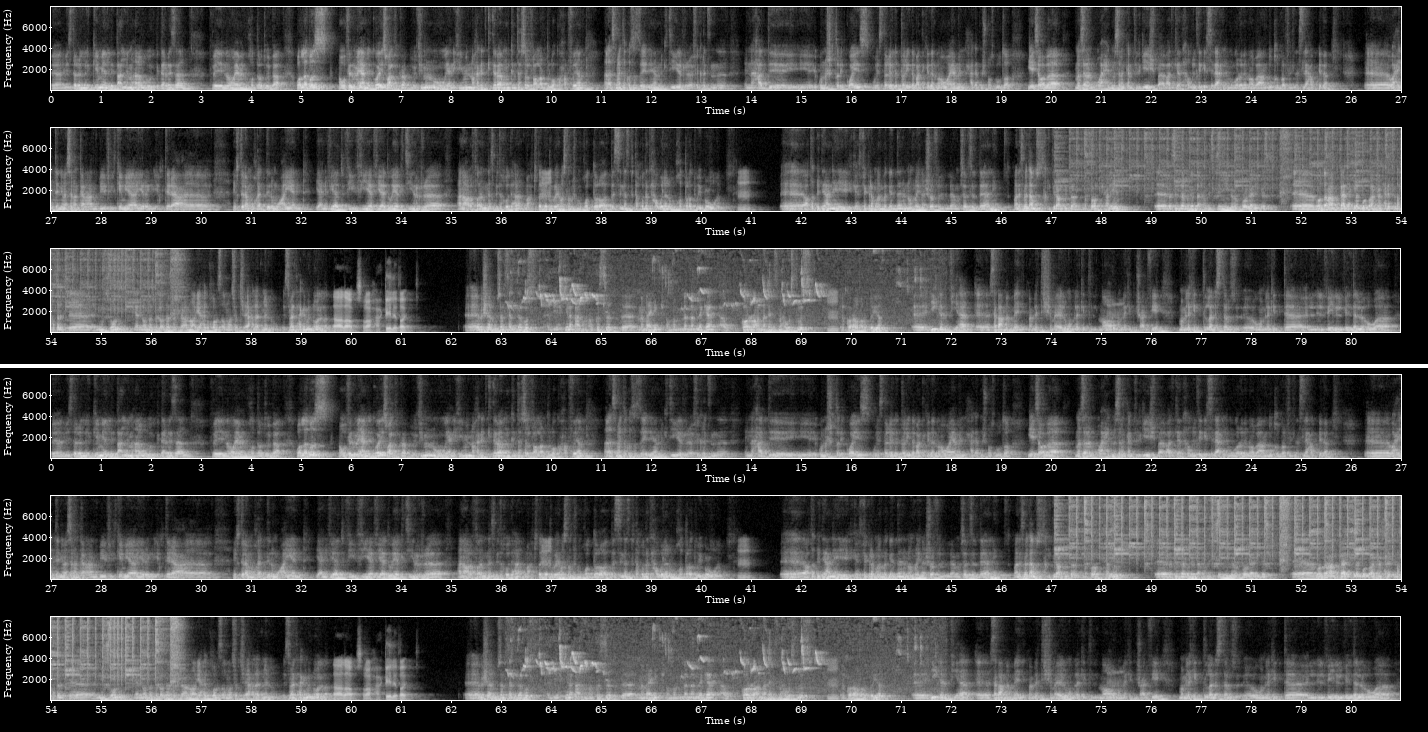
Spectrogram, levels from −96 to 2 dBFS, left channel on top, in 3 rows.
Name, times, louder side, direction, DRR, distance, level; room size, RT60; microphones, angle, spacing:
voice 1, 0.0-2.8 3.2-5.5 5.7-13.6 13.9-25.6 26.3-30.3 30.6-40.4 41.6-48.5 49.1-51.4 51.8-59.6 62.3-69.2 69.8-70.7 71.2-80.8, left 1 dB, 45° left, 2.1 m, -21 dB
sound 1, 47.0-56.7, right 12 dB, 55° right, 1.4 m, -25 dB
voice 2, 59.6-61.1 69.5-69.8 75.1-75.4, left 1 dB, 10° left, 0.5 m, -25 dB
sound 2, 63.1-71.9, right 2 dB, 10° right, 1.6 m, -30 dB
17.5 x 17.0 x 3.3 m
head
